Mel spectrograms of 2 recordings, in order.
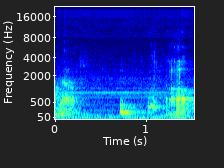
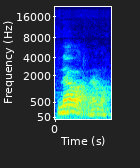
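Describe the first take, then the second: First: Whispered never. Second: Said in the usual way. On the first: Shown as a demonstration. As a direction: drop the last never to a bare whisper. Third never dropped to a whisper.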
